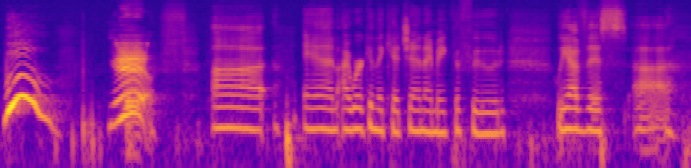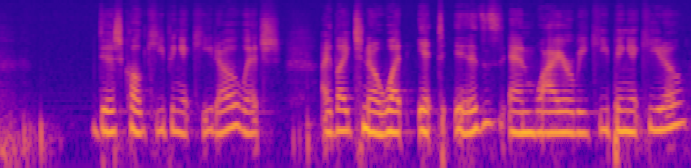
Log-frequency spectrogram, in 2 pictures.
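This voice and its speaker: Gravelly young woman doing open mic stand-up. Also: medium pitch, unhurried. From Canada. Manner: deadpan with sudden loud bursts and giggles. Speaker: stand-up comedian. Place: small comedy venue on stage.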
